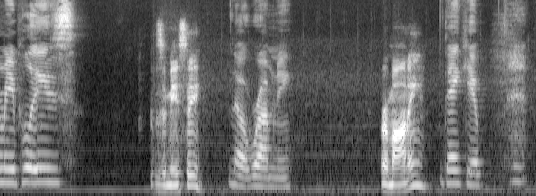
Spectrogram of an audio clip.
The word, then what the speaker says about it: Romani: ni, Now, put the first two together. Ro. Ma. Roma, Now, ni. ni, Now, put all three of them together. Romani.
